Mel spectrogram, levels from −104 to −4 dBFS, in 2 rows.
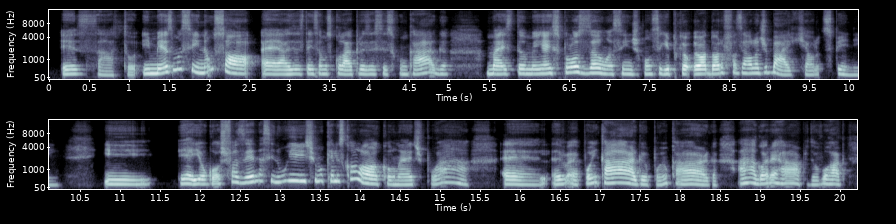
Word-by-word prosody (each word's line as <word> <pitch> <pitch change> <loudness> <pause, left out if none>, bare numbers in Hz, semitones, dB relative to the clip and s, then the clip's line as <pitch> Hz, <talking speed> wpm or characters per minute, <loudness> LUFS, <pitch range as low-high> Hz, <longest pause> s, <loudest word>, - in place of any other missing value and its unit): Exato, 190 -6 -6
e 215 - +1
mesmo 255 - +3
assim, 380 -10 -3
não 260 +11 -2
só, 240 - +4
eh, 195 -1 +2
a 195 - +3
resistência 205 +1 -2
muscular 200 -1 0
para 195 - -10
o 200 - +1
exercício 195 0 -7
com 195 -2 -8
caga, 200 0 -2 0.4
mas 200 -1 +1
também 210 0 0
a 225 - +3
explosão, 240 -1 +3
assim, 200 +1 -4
de 195 0 -6
conseguir, 200 +1 -2
porque 205 0 +1
eu - - +4
eu 205 - +11
adoro 205 0 +5
fazer 240 - -6
aula 235 +1 +1
de 265 +3 -6
bike, 170 -5 -2
aula 175 0 -8
de - - -17
spinning, 165 -5 -9 0.6
eh, 190 -1 -2 0.4
e - - +3
aí 205 -1 +5
eu 200 - +3
gosto 105 - -2
de - - -7
fazer, 280 +1 +2
assim, 330 -1 -7
no 280 +2 -4
ritmo 335 0 0
que 320 - -4
eles 320 0 -1
colocam, 215 - +2
né, 180 0 -2
tipo: 185 +2 -8
"Ah, 225 -4 -6 0.4
eh 185 0 -1
eh, 195 -1 -1
põe 250 - 0
carga", 235 -6 +4
eu - - -5
ponho 180 +2 -7
carga, 185 -7 -1 0.2
"ah, 235 +3 -1
agora 215 -2 +1
é - - +2
rápido", 170 - -3
eu 175 - -8
vou - - -2
rápido, 195 -1 -2
205 Hz, 185 wpm, -24 LUFS, 190-235 Hz, 0.6 s, eu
